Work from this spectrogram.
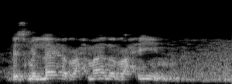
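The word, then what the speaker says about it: بِسْمِ اللَّهِ الرَّحْمَٰنِ الرَّحِيمِ: So the whole thing pronounces Bismillahi Ar-Rahmani Ar-Rahimi. But if you stop, you don't have to say me. Then you put a sukoon on top of this letter and becomes Bismillahi Ar-Rahman Ar-Rahim. This is the first verse.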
